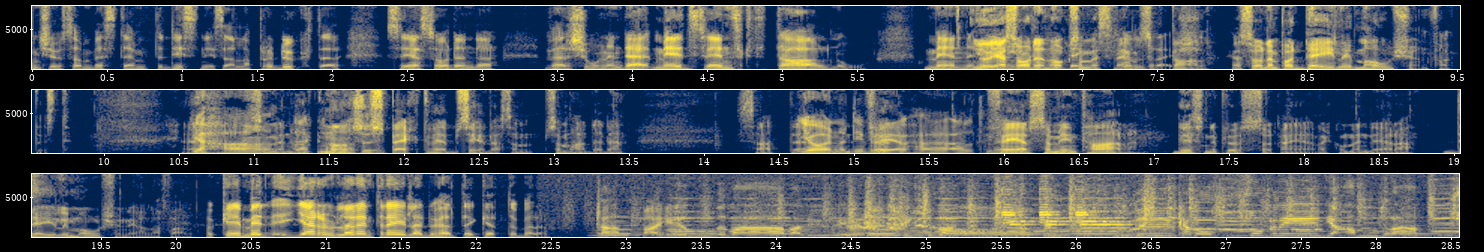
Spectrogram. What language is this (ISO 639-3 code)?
swe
